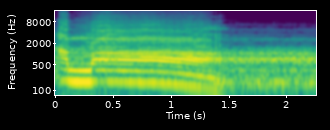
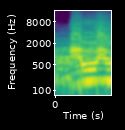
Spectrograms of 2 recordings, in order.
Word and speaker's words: আল্লাহ: আল্লাহর নাম আল্লাহ। বলেন তো আল্লাহ নয় কিন্তু আল্লাহ হচ্ছে অশুদ্ধ।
